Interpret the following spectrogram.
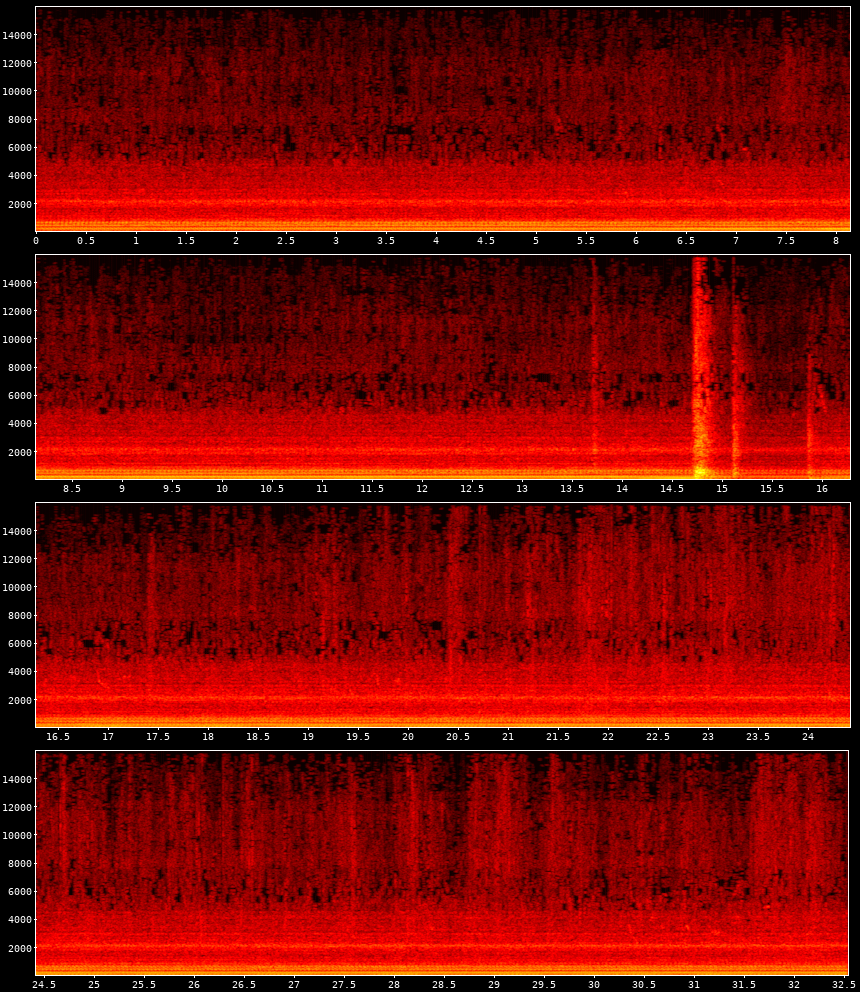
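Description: Hydraulic rag baler press running, its pump motor giving a steady hum. About halfway through there is one sharp, loud clack with a brief hiss, the hum dips for a moment, a smaller click follows, and then the hum resumes.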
